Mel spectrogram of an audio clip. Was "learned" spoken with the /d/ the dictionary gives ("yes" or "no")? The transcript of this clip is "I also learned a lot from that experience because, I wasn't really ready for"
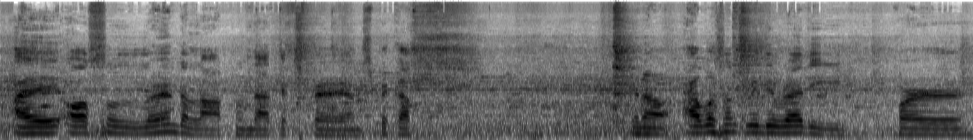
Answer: yes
